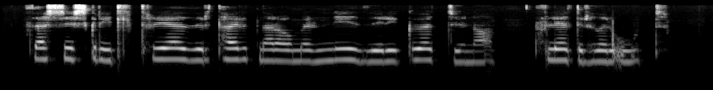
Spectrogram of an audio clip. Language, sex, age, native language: Icelandic, female, 60-69, Icelandic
